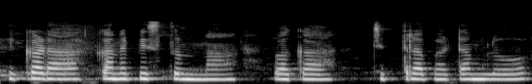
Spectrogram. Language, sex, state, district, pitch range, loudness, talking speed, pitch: Telugu, female, Andhra Pradesh, Sri Satya Sai, 240-260 Hz, -15 LUFS, 45 wpm, 245 Hz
